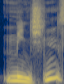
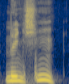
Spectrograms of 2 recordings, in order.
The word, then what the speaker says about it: München: Jeg mener at det er feil, og at den u-en med tødla over i München skal uttales som u, i hus, mus etc. München.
